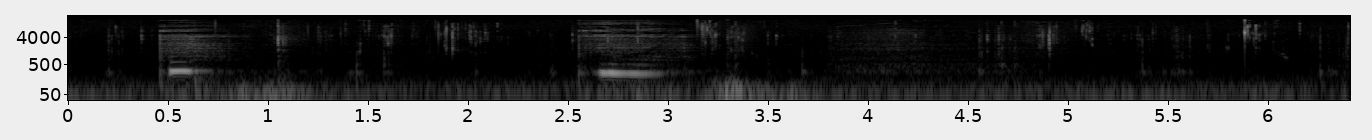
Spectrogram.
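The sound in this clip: Chewing food while eating: soft, moist crunching and squishing mouth sounds, faint throughout, with a couple of louder bites standing out.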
